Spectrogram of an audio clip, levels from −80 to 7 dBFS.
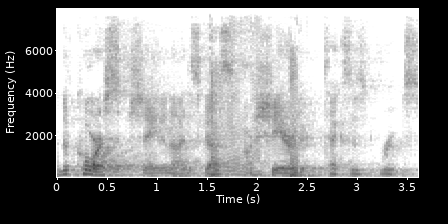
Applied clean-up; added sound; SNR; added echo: none; Fart; 4 dB; reverberation time 2.4 s.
